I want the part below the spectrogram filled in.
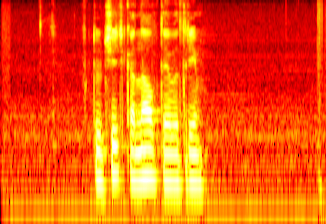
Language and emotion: Russian, neutral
